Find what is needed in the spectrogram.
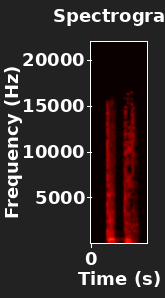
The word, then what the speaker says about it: Qatar: Tour of Qatar.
